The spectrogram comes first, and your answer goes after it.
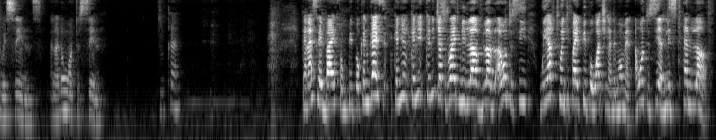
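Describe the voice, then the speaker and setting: A young Ugandan woman with a Ugandan accent runs a casual livestream chat, joking and teasing and frequently laughing along with viewers. Her voice is on the high side and a bit bright.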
